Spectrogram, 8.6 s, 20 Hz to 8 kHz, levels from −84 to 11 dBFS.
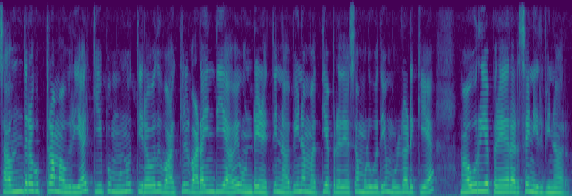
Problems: constant background noise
